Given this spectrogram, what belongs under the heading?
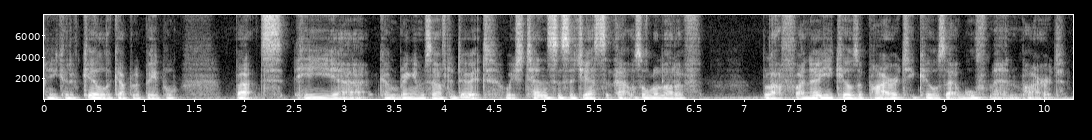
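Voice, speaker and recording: A man giving soft-spoken, partly whispered ASMR review commentary in a breathy, hesitant, musing way. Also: sits low, fairly quick, hardly any pauses. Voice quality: breathy, hushed. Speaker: host of a film review video.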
